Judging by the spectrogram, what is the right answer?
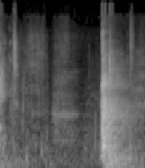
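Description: A door slams shut in a tense film scene: a single sharp, loud bang near the end, ringing briefly after faint background murmur.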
